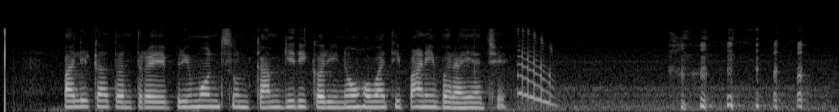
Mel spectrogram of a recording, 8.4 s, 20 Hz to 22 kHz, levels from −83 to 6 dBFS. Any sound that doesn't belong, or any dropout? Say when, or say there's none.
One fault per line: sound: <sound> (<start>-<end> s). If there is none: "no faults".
sound: chirp (5.2-5.6 s)
sound: laugh (6.7-8.1 s)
